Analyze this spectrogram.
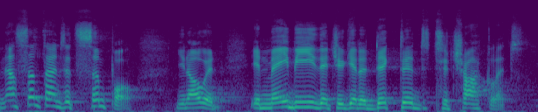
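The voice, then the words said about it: South African-influenced accent. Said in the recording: “I used to live at in South Africa. That's where my accent is from.”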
